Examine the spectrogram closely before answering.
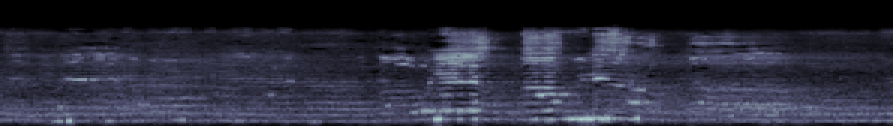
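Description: A large group of men chants together in a steady drone.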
